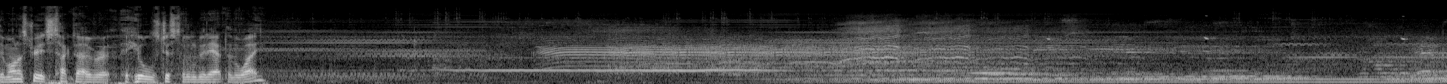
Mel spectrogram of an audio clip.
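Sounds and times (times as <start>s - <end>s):
speech: 0.0s - 2.8s
faint insect buzzing: 0.0s - 14.4s
steady low outdoor hum: 0.0s - 14.4s
several sheep bleating across a paddock: 3.5s - 14.0s.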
